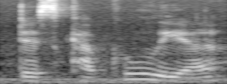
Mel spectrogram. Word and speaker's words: dyscalculia: And it also, I had, dyscalculia, which is what we discovered is how you pronounce it, which is dumb.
